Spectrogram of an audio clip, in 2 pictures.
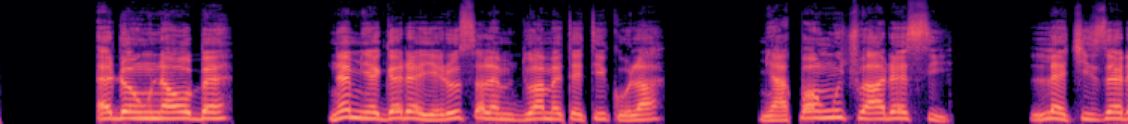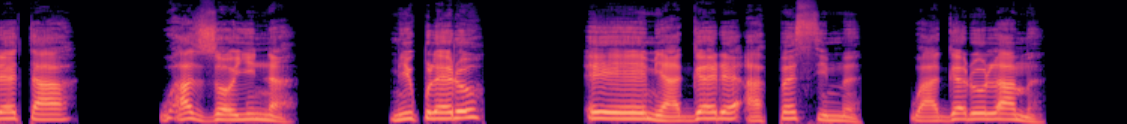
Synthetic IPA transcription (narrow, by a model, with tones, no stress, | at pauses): ɛ˦ɖo˦ŋũ˦nã˦wo˦bɛ˦ | nɛ̃˦mĩ˨e˨ɡɛ˦ɖɛ˦je˨ɾu˦sa˦le˨md̪u˦a˦mɛ̃˨t̪e˨t̪i˦ko˨la˦ | mĩ˨a˨k͡pɔ˦ŋũ˦t͡ʃu˦a˨ɖɛ˦si˨ | lɛ˨t͡ɕi˦zɛ˦ɖɛ˦t̪a˦ | wo˨a˨zɔ˨ji˦nã̰˨ | mĩ˨k͡plɛ˨ɖo˦ | e˦je˦mĩ˨a˨ɡɛ˦ɖɛ˦ʔa˨ɸɛ˦si˨mɛ̰̃˨ | wo˨a̰˨ɡɛ˦ɖo˦la˦mɛ̰̃˨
